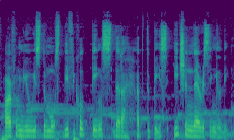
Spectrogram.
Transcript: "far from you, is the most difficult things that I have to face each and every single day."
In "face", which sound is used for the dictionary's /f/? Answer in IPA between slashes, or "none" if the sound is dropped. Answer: /p/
